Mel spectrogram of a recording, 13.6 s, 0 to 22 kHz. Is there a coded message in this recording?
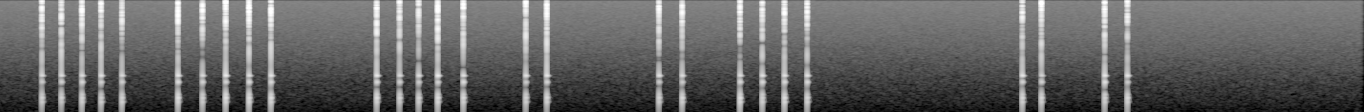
Yes: tap code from 0.5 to 11.4 s, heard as knocks on wood, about 4 knocks a second. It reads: ZWI G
